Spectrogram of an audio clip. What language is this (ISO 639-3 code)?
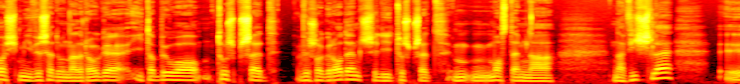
pol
